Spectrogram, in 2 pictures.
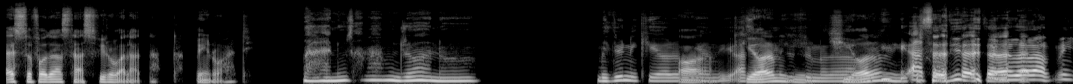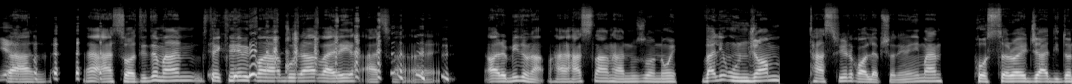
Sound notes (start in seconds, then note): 14.3 laughs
